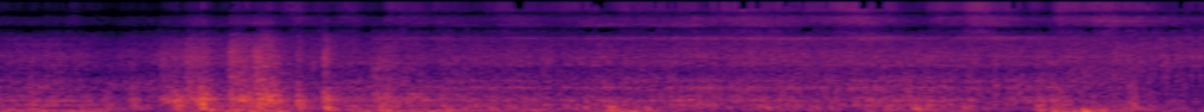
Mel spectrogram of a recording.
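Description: The Chamarajanagar-Mysore-Tirupati Express rolls along, a continuous rumbling rail noise with faint rhythmic clatter, steady and fairly close.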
